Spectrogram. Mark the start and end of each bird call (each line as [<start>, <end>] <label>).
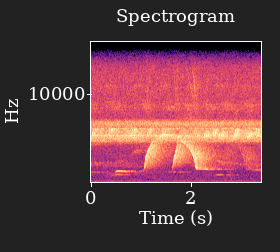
[0.00, 1.42] unidentified bird
[0.00, 3.40] Screaming Piha (Lipaugus vociferans)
